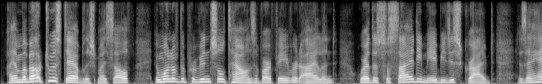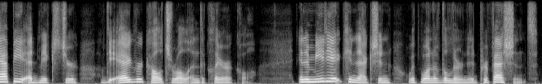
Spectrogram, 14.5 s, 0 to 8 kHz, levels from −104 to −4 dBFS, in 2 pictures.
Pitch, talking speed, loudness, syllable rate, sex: 195 Hz, 170 wpm, -20 LUFS, 4.5 syllables/s, female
